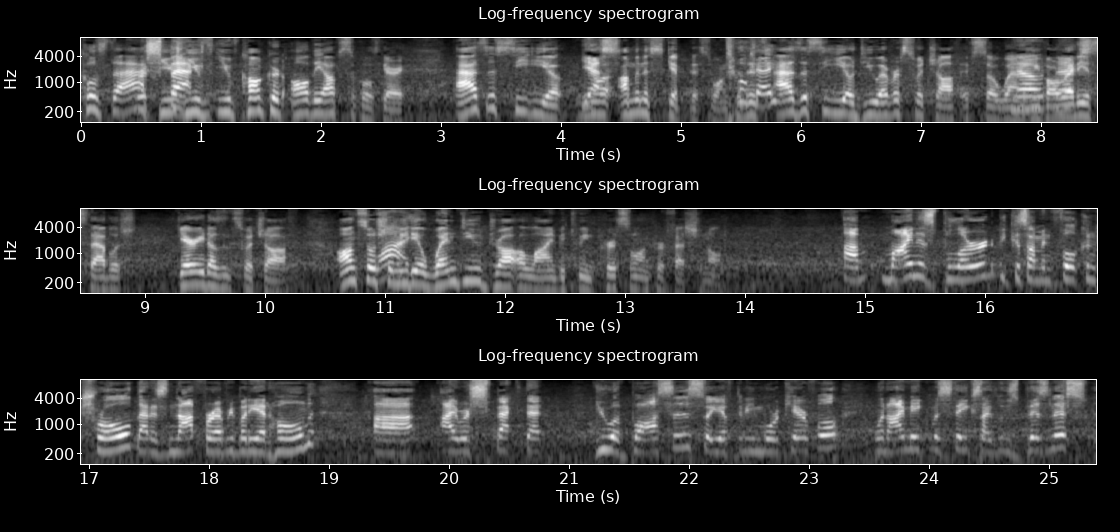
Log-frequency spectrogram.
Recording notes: live interview style chat with CNBC while at the RISE Conference in Hong Kong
